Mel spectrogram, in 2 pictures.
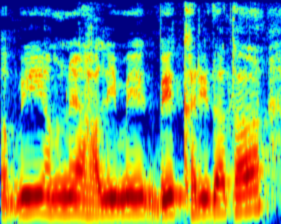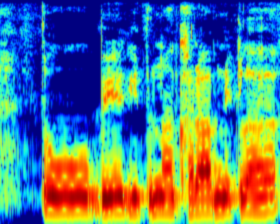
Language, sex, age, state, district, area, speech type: Hindi, female, 60+, Madhya Pradesh, Ujjain, urban, spontaneous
